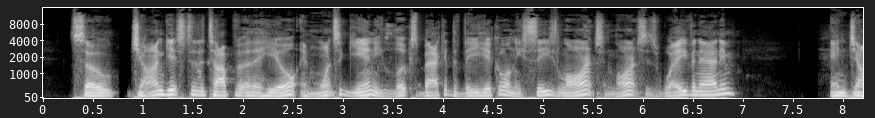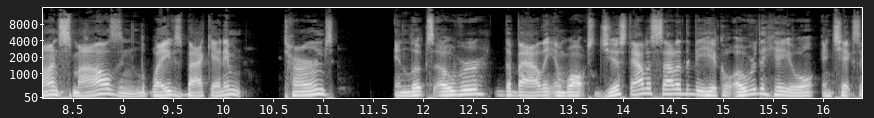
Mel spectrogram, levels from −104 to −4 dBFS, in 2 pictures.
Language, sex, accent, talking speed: English, male, American, 205 wpm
